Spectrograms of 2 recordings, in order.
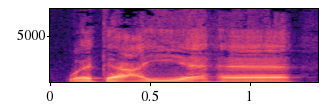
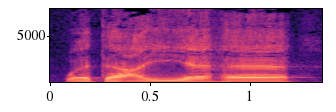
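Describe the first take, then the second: Both takes have the same delivery.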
